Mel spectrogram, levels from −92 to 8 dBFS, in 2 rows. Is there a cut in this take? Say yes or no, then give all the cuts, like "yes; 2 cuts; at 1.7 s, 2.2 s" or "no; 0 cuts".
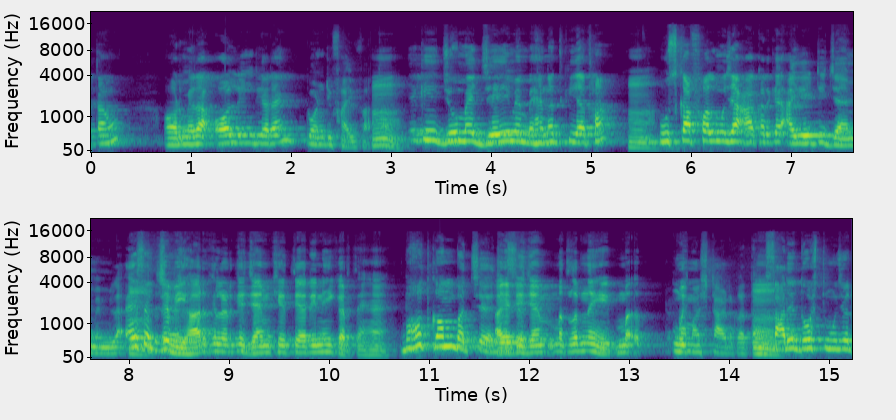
yes; 3 cuts; at 3.3 s, 8.3 s, 13.6 s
